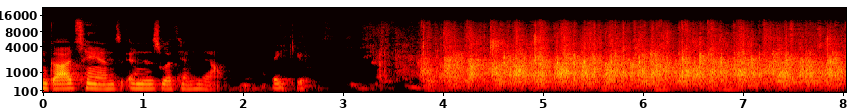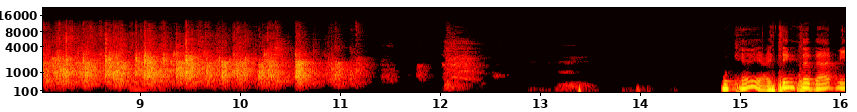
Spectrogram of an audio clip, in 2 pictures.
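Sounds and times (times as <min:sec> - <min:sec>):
audience applauding: 0:03.4 - 0:11.4.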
